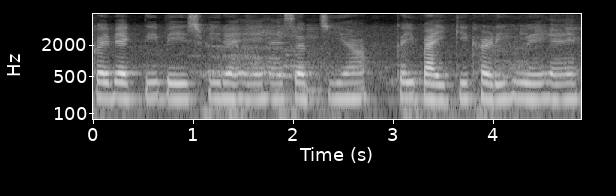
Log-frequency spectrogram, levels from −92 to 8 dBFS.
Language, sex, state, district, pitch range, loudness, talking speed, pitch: Hindi, female, Chhattisgarh, Raipur, 190-195 Hz, -17 LUFS, 145 wpm, 195 Hz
